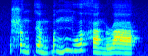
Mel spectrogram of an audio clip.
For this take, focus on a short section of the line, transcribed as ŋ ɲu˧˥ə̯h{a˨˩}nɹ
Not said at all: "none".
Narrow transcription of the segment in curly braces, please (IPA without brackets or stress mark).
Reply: a˨˩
